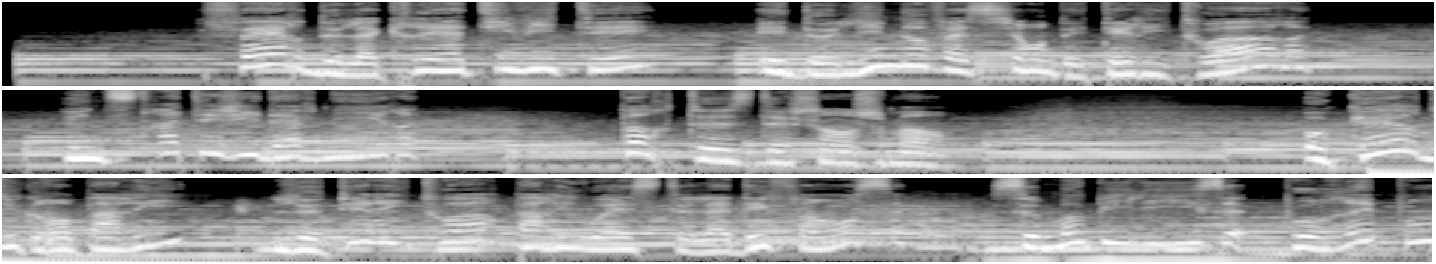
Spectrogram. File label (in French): Voix vidéo; Pold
